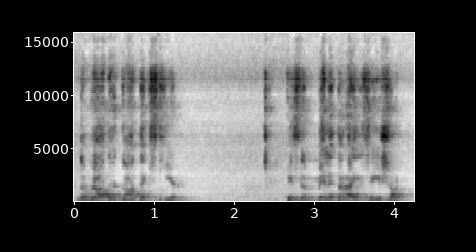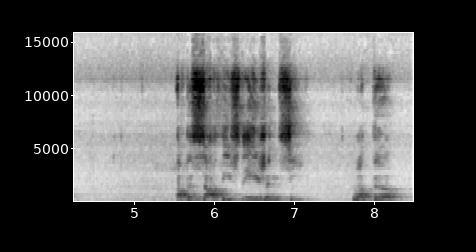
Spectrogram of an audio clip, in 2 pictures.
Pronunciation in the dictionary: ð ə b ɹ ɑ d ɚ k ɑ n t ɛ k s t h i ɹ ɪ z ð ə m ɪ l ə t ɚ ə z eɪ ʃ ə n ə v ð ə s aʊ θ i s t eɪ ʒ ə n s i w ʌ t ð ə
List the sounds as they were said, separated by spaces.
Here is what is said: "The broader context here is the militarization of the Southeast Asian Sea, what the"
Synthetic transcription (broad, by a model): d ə b ɹ ɑ d ɚ k ɑ n t ɛ k s t h i ɹ ɪ z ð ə m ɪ l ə t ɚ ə z eɪ ʃ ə n ə v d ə s aʊ t i s t eɪ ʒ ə n s i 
